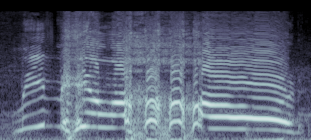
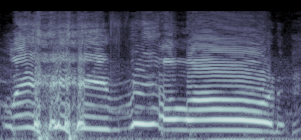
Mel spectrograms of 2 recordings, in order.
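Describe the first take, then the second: First: Slow, drawn-out shout from far off in the throat; mock creepy shout. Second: Slow, drawn-out sobbing yell; mock crying shout. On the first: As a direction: stretch every word like a haunted doll. Repeating the mannequin's line. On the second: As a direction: wail it like a haunted doll in tears. Repeating line, crying.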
